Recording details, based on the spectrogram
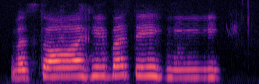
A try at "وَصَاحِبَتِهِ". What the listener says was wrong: تا کو مجھول پر رہی ہیں، تیہی تہی نہیں تیہی،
